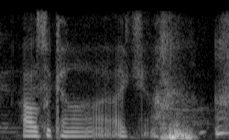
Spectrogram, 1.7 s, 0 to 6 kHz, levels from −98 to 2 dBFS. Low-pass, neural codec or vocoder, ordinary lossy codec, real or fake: 5.4 kHz; none; AAC, 48 kbps; real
